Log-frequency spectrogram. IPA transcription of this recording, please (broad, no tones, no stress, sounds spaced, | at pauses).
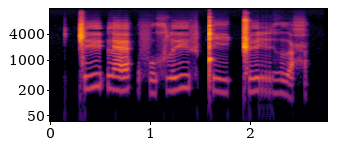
ǀ yː ʔ l æ | f o xʷ l yː f ǃ iː ǁ y r ɦ ɯː ħ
